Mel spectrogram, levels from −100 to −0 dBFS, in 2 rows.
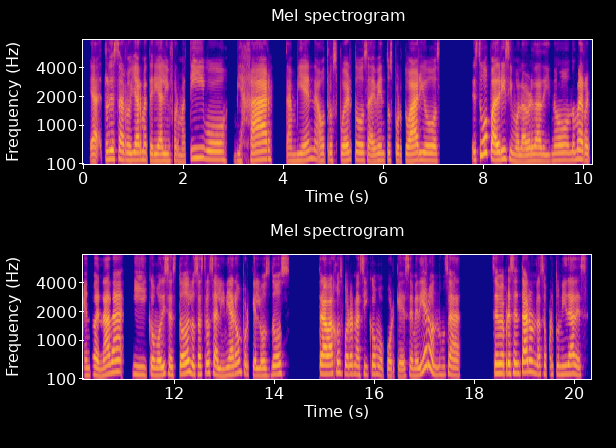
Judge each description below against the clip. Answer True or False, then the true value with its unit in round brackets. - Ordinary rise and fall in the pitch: True (3.5 semitones)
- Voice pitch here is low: False (190 Hz)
